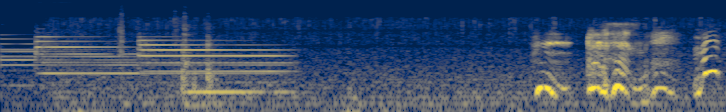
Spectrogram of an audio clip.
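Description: Announcement chime from the video game Danganronpa: a few clear bell-like tones ring out and decay over a faint background, followed by a voice talking in a game scene.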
